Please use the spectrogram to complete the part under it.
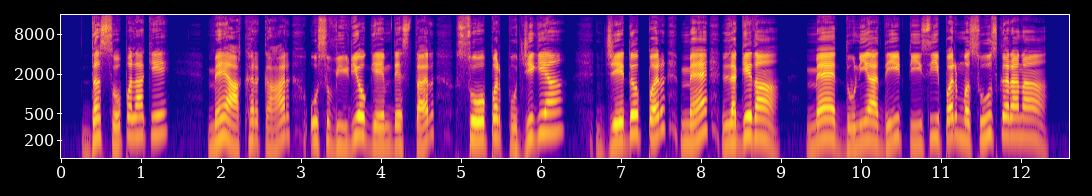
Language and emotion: Dogri, happy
